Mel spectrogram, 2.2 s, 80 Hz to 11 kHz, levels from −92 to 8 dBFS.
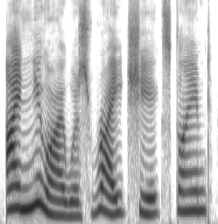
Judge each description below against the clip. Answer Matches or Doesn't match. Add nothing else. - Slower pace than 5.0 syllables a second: Matches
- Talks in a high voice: Matches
